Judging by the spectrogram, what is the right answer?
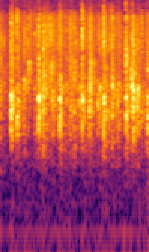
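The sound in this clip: A short burst of audience applause welcomes a pastor being introduced to speak: dense, irregular hand claps at an even loudness, alone.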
